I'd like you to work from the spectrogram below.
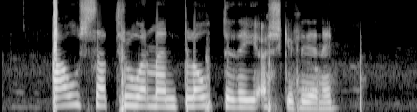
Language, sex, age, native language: Icelandic, female, 20-29, Icelandic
